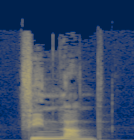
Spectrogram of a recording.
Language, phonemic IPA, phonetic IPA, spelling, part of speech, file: Swedish, /ˈfɪnˌland/, [ˈfɪnːˌl̪and], Finland, proper noun, Sv-Finland.ogg
- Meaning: 1. Finland (a country in Northern Europe; official name: Republiken Finland) 2. Finland (one of the four regions of Sweden, together with Götaland, Svealand and Norrland)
